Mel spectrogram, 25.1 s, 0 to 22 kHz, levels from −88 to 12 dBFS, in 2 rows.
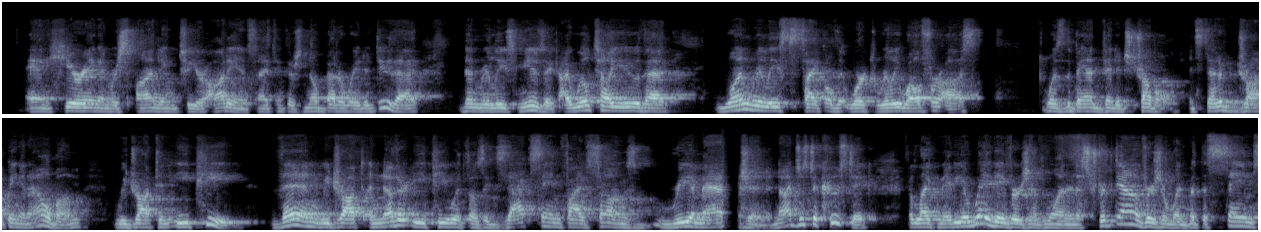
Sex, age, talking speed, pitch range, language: male, 40-59, 195 wpm, 115-150 Hz, English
